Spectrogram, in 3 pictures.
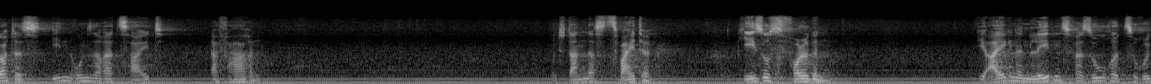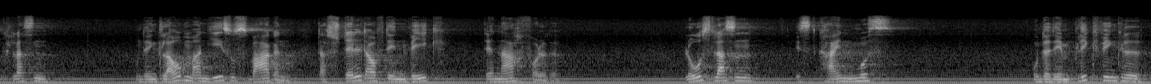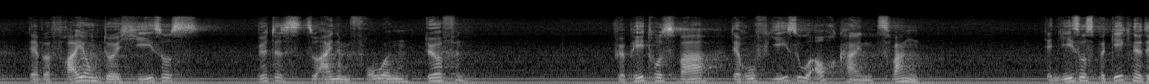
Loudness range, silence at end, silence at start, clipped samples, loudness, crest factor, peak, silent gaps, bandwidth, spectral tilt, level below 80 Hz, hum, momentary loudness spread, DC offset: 6 LU; 0 s; 0 s; under 0.1%; -24 LUFS; 22 dB; -6 dBFS; none; 11 kHz; -2.5 dB/octave; -40 dBFS; 50 Hz at -40 dBFS; 21 LU; under 0.1%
